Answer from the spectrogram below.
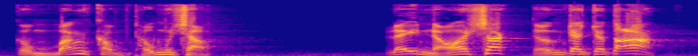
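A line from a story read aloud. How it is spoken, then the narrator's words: Angry shout. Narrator (Vietnamese): Tổng binh sứ nổi cơn giận, ngã quát lên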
